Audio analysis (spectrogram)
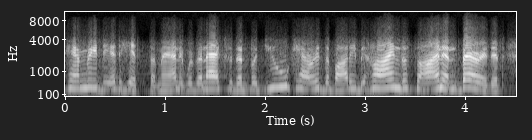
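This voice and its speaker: A woman's voice: fairly high pitch, fast talker, no echo, lightly acted. Actress as a spunky, defiant young woman. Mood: bitter, defiant. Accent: American. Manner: emphatic, scolding. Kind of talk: 1940s radio acting. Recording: muffled 1940s radio recording.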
